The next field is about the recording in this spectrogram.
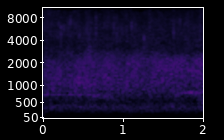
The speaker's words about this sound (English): Can I get a hand clap? Come on now.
